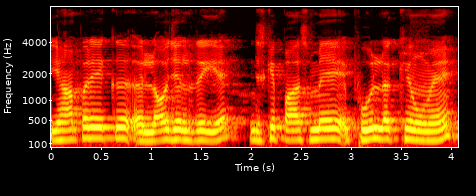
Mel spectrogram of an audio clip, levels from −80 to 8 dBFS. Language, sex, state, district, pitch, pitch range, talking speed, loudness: Hindi, male, Chhattisgarh, Balrampur, 160 Hz, 150-170 Hz, 205 wpm, -13 LUFS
